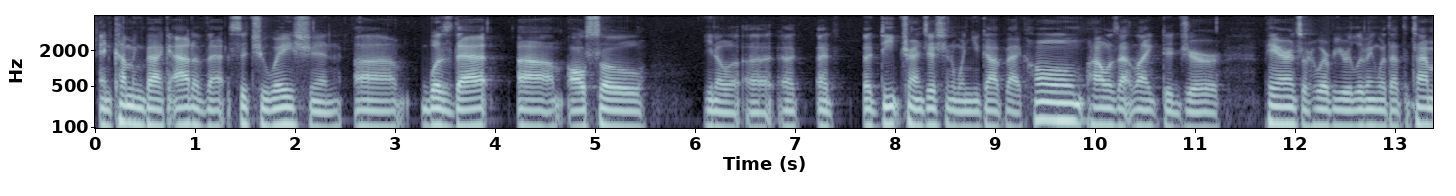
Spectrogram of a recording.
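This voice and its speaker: A man's voice: lowish voice, level tone, moderate pace, clear, resonant tone. A man hosting a casual conversational interview, asking questions in a tentative, encouraging way. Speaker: interviewer, host.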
